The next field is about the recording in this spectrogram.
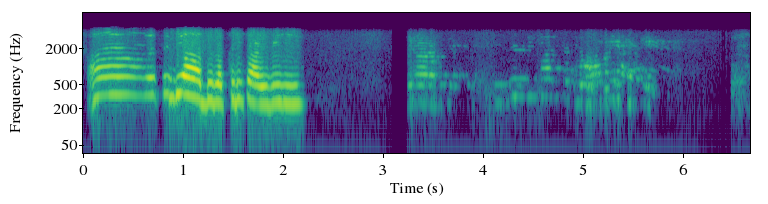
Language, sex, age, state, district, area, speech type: Dogri, female, 60+, Jammu and Kashmir, Reasi, rural, conversation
